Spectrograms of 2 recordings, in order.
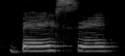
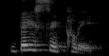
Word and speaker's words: basically: let me show you when we say the word basic it has two syllables if we add a ll Y we don't say basically this a disappears so the a is not pronounced and we say basically take a look at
